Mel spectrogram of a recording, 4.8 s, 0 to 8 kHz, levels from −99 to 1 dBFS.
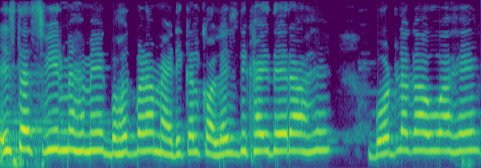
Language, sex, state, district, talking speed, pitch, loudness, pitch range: Hindi, female, Chhattisgarh, Rajnandgaon, 200 wpm, 310 Hz, -15 LUFS, 285-320 Hz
